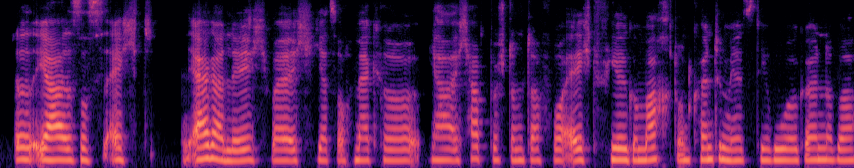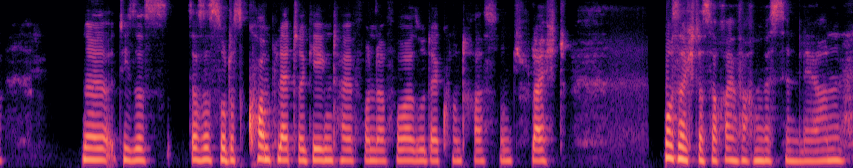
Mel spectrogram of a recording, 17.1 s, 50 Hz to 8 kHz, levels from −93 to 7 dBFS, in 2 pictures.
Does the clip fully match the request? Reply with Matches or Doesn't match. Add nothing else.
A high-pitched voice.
Matches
